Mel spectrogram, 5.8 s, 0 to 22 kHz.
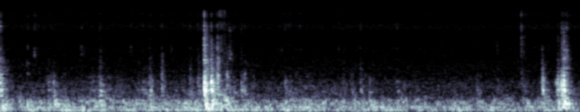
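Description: Screwdriver working a screw inside a Sharp GF-8585 boombox's plastic chassis: faint scrapes and small ticks, with a sharper click about two seconds in and a couple more near the end.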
